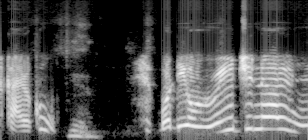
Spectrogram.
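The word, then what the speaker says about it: Carriacou: Because C-A-R-R-I-A-C-O-U is Karakou.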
